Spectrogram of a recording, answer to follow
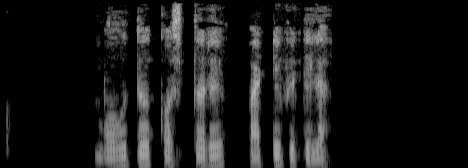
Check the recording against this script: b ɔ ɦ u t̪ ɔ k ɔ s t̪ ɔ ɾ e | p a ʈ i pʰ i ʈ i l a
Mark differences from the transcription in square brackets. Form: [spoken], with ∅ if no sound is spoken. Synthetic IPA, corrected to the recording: b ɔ ɦ u t̪ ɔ k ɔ s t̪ ɔ ɾ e | p a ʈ i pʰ i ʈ i l a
